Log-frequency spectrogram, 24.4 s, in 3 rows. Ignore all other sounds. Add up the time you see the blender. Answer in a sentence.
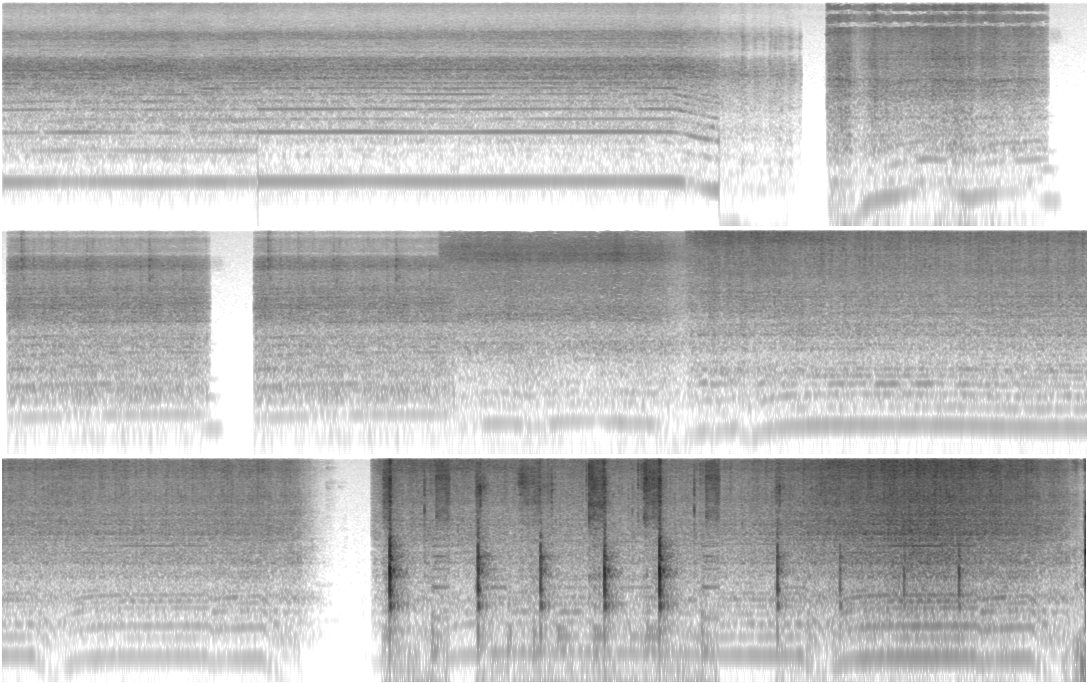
You can hear the blender for 24 seconds altogether.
